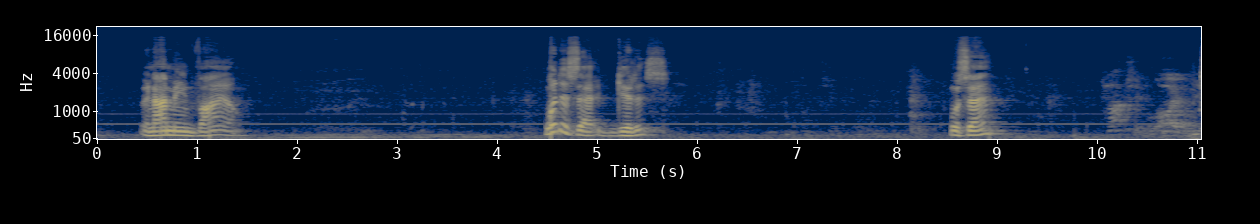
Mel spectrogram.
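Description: A middle-aged man speaks slowly and emphatically into a microphone in a large, echoing hall.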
